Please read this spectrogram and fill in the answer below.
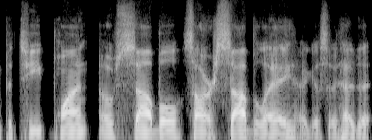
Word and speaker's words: Sable: So that's the pronunciation of Sable rather than Sable comes from French. It's kind of an approximation of the French.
